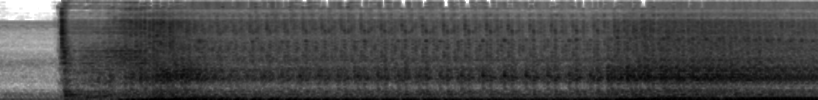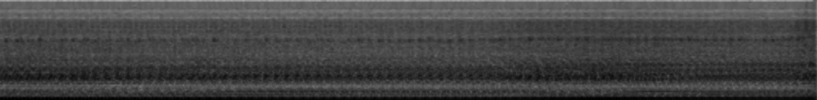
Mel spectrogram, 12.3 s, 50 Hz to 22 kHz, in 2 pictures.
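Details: Detroit Diesel 6-71 two-stroke in a 4104 bus, after coolant-in-oil repair, new oil filter, in neutral, run to warm up; cranks briefly, catches cleanly and settles into a steady even idle.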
